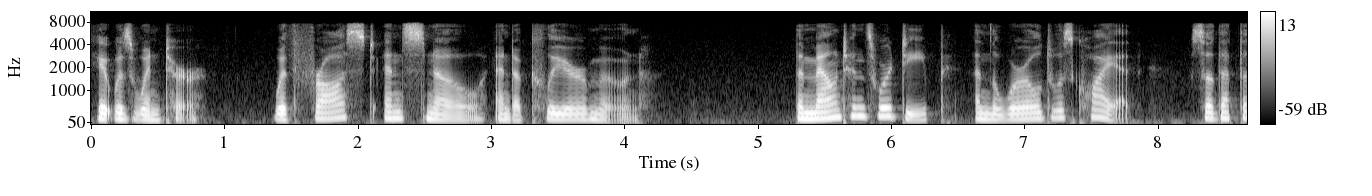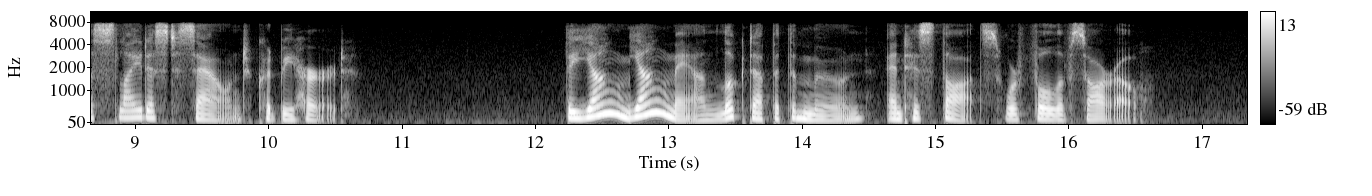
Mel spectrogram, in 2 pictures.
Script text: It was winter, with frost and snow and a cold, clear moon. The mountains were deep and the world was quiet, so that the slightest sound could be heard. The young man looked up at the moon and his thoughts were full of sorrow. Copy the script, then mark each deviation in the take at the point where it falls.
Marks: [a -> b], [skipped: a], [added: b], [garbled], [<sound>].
It was winter, with frost and snow and a [skipped: cold,] clear moon. The mountains were deep and the world was quiet, so that the slightest sound could be heard. The young [added: young] man looked up at the moon and his thoughts were full of sorrow.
